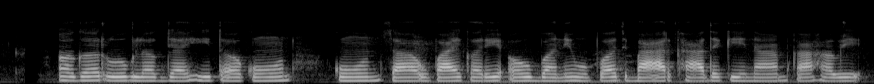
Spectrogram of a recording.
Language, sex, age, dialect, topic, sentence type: Chhattisgarhi, female, 25-30, Eastern, agriculture, question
